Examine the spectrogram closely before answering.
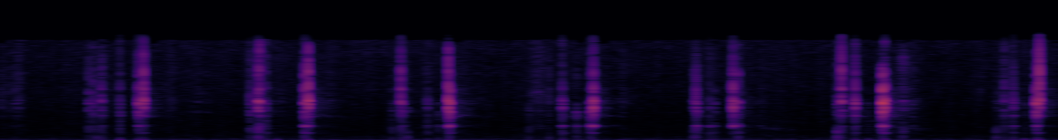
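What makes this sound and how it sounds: Long nails scratch and tap the outside of an empty, medium wooden bowl held in both hands. Short, sharp, bright clicks with almost no ring stand out at irregular intervals over a steady low rumble and soft scratching.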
